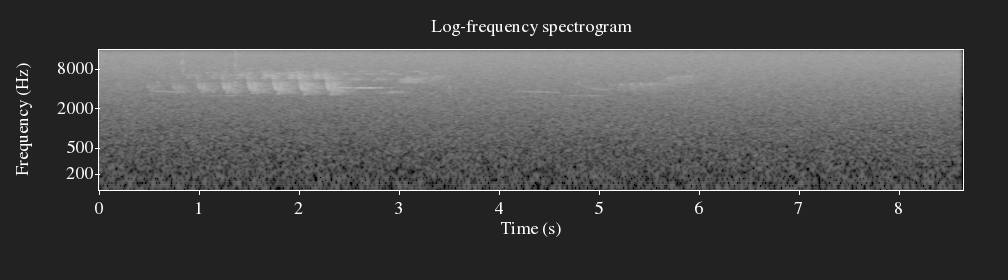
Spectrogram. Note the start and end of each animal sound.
0.2s-1.4s: Black-capped Chickadee (Poecile atricapillus)
0.4s-2.6s: Ovenbird (Seiurus aurocapilla)
1.9s-3.5s: Black-and-white Warbler (Mniotilta varia)
2.3s-3.7s: Black-throated Green Warbler (Setophaga virens)
4.1s-5.3s: Black-capped Chickadee (Poecile atricapillus)
4.5s-6.1s: Black-throated Blue Warbler (Setophaga caerulescens)

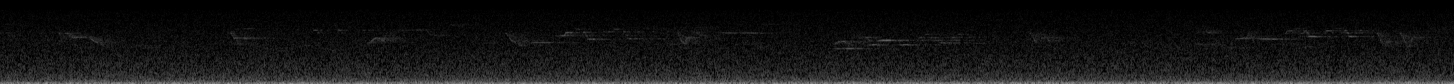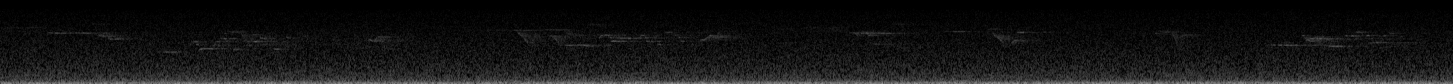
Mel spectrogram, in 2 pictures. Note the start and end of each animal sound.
0.0s-29.1s: Blue-headed Vireo (Vireo solitarius)
2.2s-3.7s: Hermit Thrush (Catharus guttatus)
3.8s-4.7s: Black-throated Green Warbler (Setophaga virens)
5.2s-6.8s: Hermit Thrush (Catharus guttatus)
6.8s-8.0s: Black-throated Green Warbler (Setophaga virens)
8.3s-9.9s: Hermit Thrush (Catharus guttatus)
12.3s-13.7s: Hermit Thrush (Catharus guttatus)
14.4s-15.8s: Black-throated Green Warbler (Setophaga virens)
16.1s-17.6s: Hermit Thrush (Catharus guttatus)
19.6s-20.7s: Black-throated Green Warbler (Setophaga virens)
20.1s-21.5s: Hermit Thrush (Catharus guttatus)
22.4s-23.8s: Black-throated Green Warbler (Setophaga virens)
23.8s-25.2s: Hermit Thrush (Catharus guttatus)
27.2s-28.7s: Hermit Thrush (Catharus guttatus)

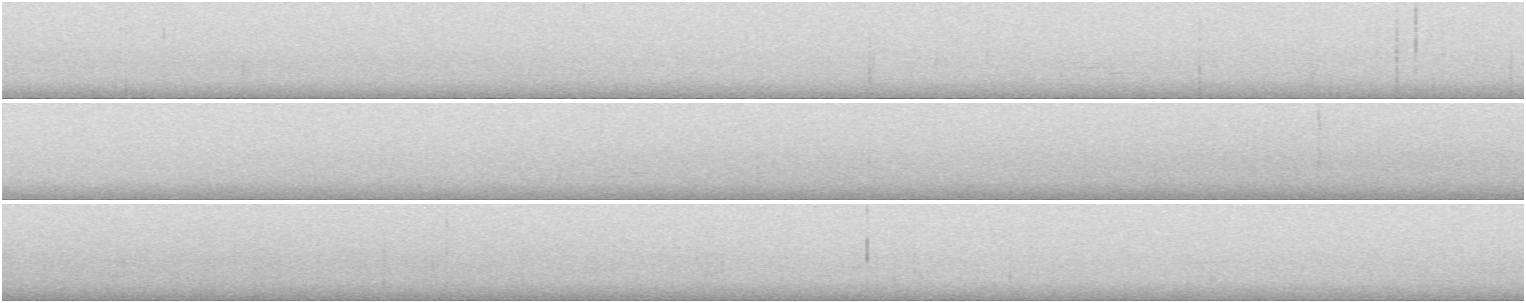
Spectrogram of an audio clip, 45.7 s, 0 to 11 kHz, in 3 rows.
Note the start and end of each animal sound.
5.0s-6.1s: Hermit Thrush (Catharus guttatus)
10.4s-11.5s: Hermit Thrush (Catharus guttatus)
21.2s-21.8s: Hermit Thrush (Catharus guttatus)
44.7s-45.7s: Hermit Thrush (Catharus guttatus)

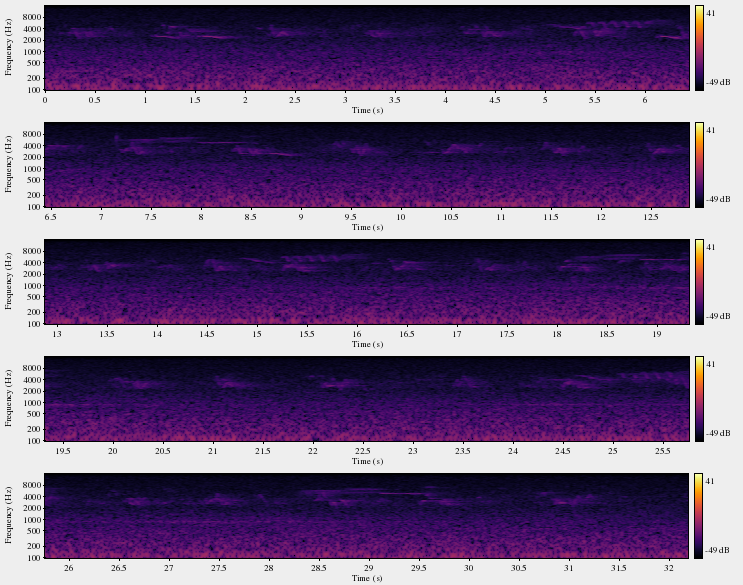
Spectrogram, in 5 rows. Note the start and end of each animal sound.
0.0s-14.8s: Red-eyed Vireo (Vireo olivaceus)
1.0s-1.9s: Tufted Titmouse (Baeolophus bicolor)
4.9s-6.4s: Black-throated Blue Warbler (Setophaga caerulescens)
6.0s-6.5s: Tufted Titmouse (Baeolophus bicolor)
7.1s-8.7s: Black-throated Green Warbler (Setophaga virens)
8.6s-9.1s: Tufted Titmouse (Baeolophus bicolor)
14.8s-16.2s: Black-throated Blue Warbler (Setophaga caerulescens)
15.2s-32.2s: Red-eyed Vireo (Vireo olivaceus)
18.0s-19.6s: Black-throated Green Warbler (Setophaga virens)
23.8s-26.0s: Black-throated Blue Warbler (Setophaga caerulescens)
28.0s-29.9s: Black-throated Green Warbler (Setophaga virens)

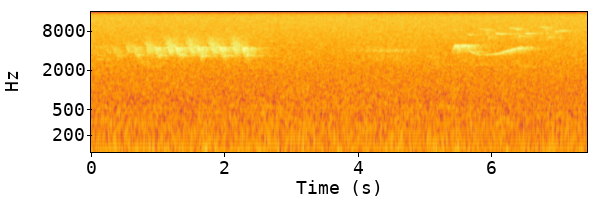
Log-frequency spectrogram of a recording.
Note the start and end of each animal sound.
0.0s-3.0s: Ovenbird (Seiurus aurocapilla)
3.4s-4.9s: Dark-eyed Junco (Junco hyemalis)
5.1s-7.1s: Eastern Wood-Pewee (Contopus virens)
5.3s-7.4s: Blackburnian Warbler (Setophaga fusca)

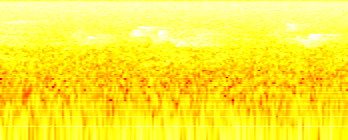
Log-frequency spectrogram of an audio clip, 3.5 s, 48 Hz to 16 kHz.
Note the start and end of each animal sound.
0.0s-0.6s: Black-throated Blue Warbler (Setophaga caerulescens)
0.0s-3.5s: Red-eyed Vireo (Vireo olivaceus)

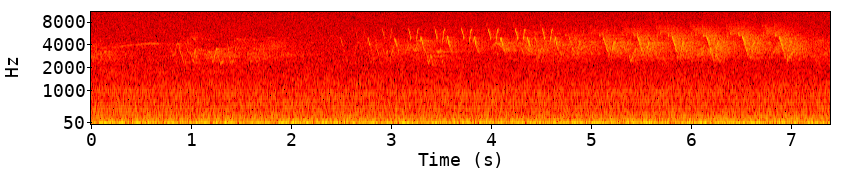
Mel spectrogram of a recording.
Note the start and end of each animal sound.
0.0s-0.9s: Eastern Wood-Pewee (Contopus virens)
0.0s-7.4s: Red-eyed Vireo (Vireo olivaceus)
2.5s-7.2s: Ovenbird (Seiurus aurocapilla)

